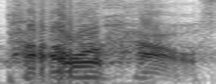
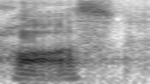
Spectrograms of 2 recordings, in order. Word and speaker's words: Powerhouse: also we have powerhouse pronounced house oh i've been saying it wrong i'm sorry all right powerhouse so i will make sure that i say that correctly if there's any more teams today but it's powerhouse not hoss and uh owner and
